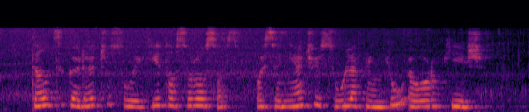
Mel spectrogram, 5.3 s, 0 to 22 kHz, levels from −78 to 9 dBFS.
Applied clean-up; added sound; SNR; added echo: none; Boiling; 16 dB; reverberation time 0.6 s.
